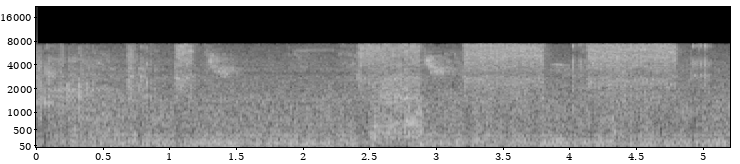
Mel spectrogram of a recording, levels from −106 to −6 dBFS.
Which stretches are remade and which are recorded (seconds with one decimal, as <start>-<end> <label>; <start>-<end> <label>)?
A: 0.0-0.5 recorded; 0.5-3.2 remade; 3.2-5.2 recorded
